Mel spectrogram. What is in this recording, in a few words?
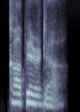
"Copyreader", Indian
